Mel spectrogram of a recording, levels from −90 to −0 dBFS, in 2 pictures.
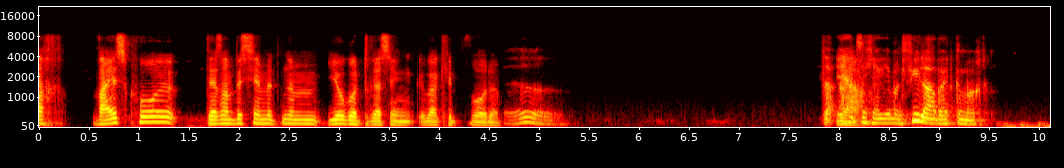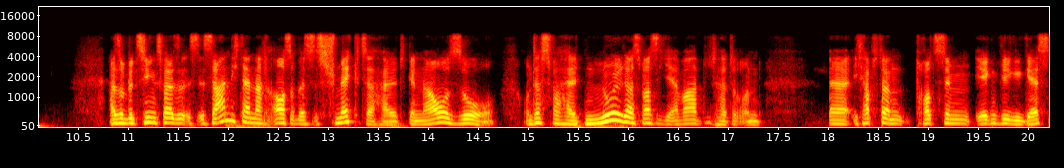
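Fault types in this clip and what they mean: Opus voice compression: The speech runs through Opus's SILK linear-prediction coder throughout. The band stops near 8 kHz, and the coarse excitation coding makes the speech plainly muffled, hoarse and slightly robotic. That fits a low rate of around 12 kbps.
Video or display buzz: A screen or video cable is leaking into the audio. A faint buzz at a 75 Hz field rate, with hash above it, sits well below the speech. It begins at about 1.8 s and lasts to the end.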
